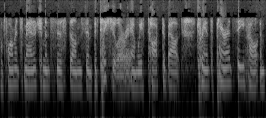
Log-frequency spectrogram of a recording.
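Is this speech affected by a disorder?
No.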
